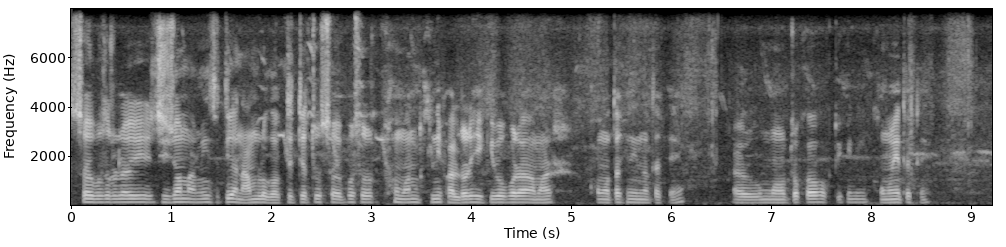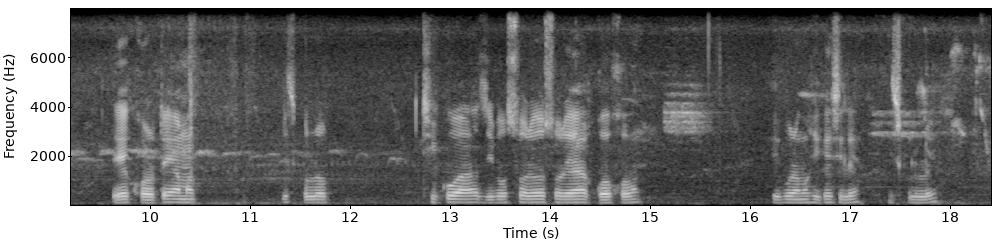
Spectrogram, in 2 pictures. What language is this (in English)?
Assamese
